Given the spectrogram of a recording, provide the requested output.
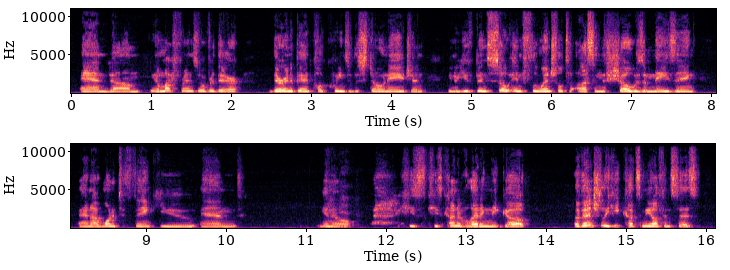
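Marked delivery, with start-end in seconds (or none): none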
